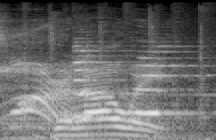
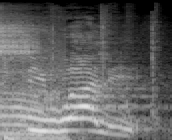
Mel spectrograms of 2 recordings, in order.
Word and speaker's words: Diwali: Dilawi. Huh? Dilawi? No. It's not correct. So it's Diwali.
